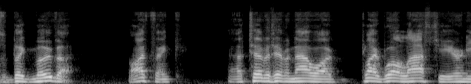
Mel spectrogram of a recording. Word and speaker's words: Tavatavanawai: Tavatavanawai, is that how you pronounce it? Yes, that's Tavatavanawai.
